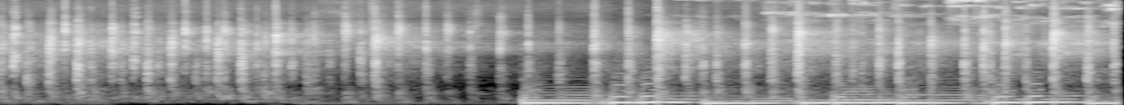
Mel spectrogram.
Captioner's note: tapping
